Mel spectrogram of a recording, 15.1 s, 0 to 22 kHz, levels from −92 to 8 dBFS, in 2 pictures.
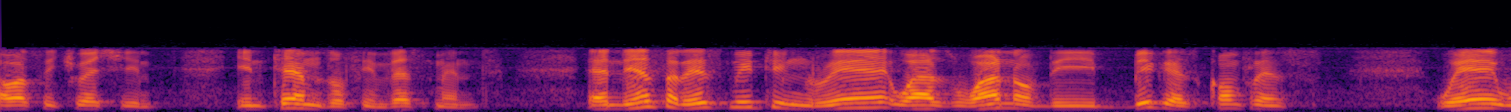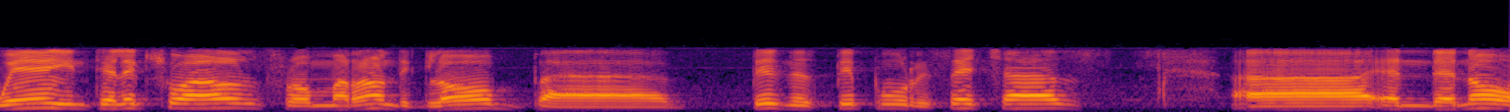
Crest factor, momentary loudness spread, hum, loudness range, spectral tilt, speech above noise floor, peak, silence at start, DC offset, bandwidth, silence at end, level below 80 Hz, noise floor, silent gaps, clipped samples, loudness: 16 dB; 11 LU; none; 4 LU; -8 dB/octave; 26 dB; -4 dBFS; 0 s; under 0.1%; 3.9 kHz; 0 s; -76 dBFS; -46 dBFS; none; under 0.1%; -19 LUFS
